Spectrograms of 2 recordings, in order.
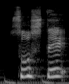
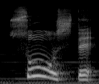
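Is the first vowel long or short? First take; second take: short; long. First: The first vowel is short. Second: The first vowel is lengthened. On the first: It is a linking word meaning and then. "c'est juste un petit mot de liaison pour dire et puis" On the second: It means by doing that. "un allongement, et ça change tout"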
